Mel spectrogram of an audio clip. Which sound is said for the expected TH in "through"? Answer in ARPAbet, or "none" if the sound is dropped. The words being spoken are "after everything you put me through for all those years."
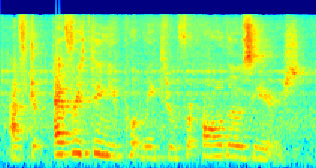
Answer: TH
